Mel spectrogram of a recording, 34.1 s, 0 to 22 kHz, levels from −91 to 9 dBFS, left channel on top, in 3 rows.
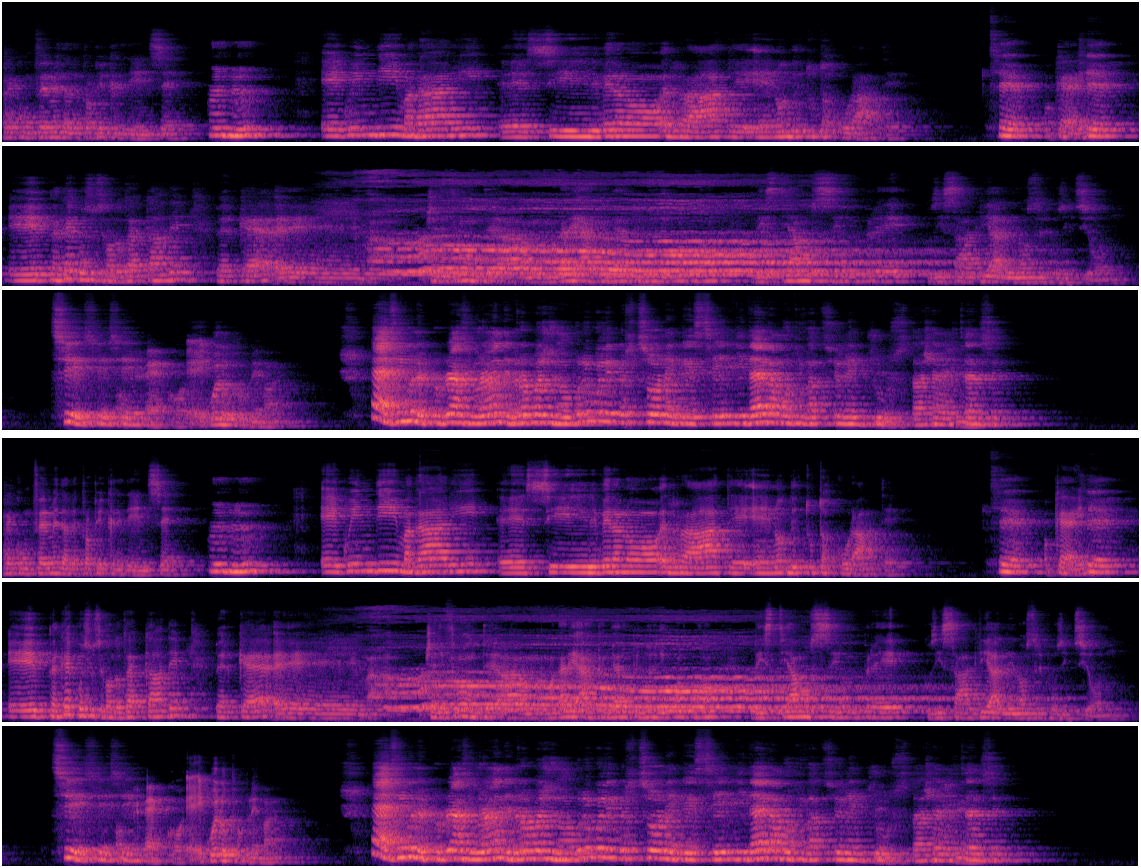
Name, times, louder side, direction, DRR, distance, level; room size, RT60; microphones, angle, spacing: voice 1, 0.0-1.7 3.2-8.9 10.5-10.9 11.4-15.3 15.6-20.3 20.6-22.5 23.9-25.5 31.4-31.7 32.2-32.4, right 2 dB, 55° right, 4 dB, 0.4 m, -32 dB
voice 2, 2.1-2.5 10.0-10.2 10.8-11.0 23.2-24.1 26.1-32.7, equal, 35° left, -6 dB, 1.0 m, -26 dB
sound 1, 15.0-22.0, left 1 dB, 65° left, 0.8 m, -31 dB
3.2 x 3.1 x 2.3 m, 0.98 s
head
